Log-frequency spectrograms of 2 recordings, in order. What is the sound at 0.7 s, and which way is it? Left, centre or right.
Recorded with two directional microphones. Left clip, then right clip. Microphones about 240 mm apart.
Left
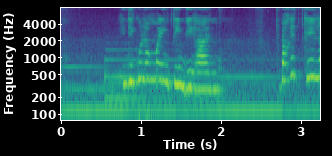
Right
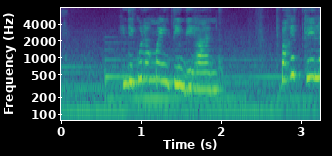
Speech, left.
